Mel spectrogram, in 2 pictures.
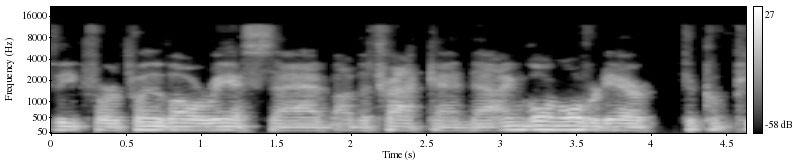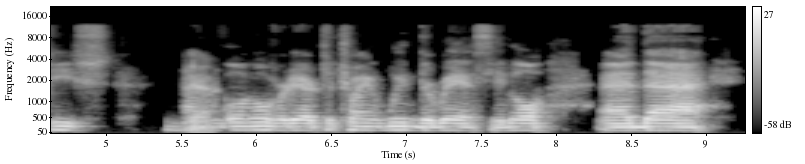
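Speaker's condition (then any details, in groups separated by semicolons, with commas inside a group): Cleft lip and palate; rhinoplasty likely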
